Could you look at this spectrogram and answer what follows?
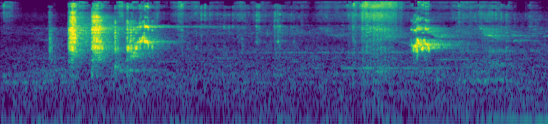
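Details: Pet budgerigar giving a few short, scratchy chirps in a quick cluster near the start, then a single brief chirp after a pause, over a low background hum.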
